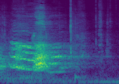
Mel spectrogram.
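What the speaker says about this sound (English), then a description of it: "And the dogs are not being happy." Dogs bark and yelp in one drawn-out, fairly loud outburst, then fade into fainter, scattered yips.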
